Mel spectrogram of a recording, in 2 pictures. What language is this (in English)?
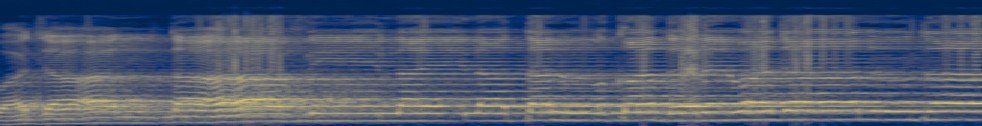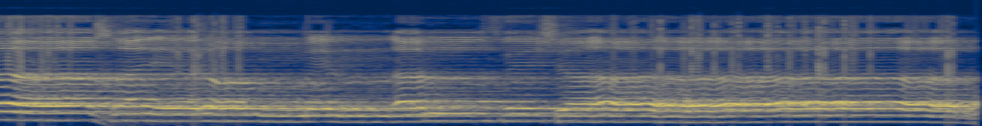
Arabic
